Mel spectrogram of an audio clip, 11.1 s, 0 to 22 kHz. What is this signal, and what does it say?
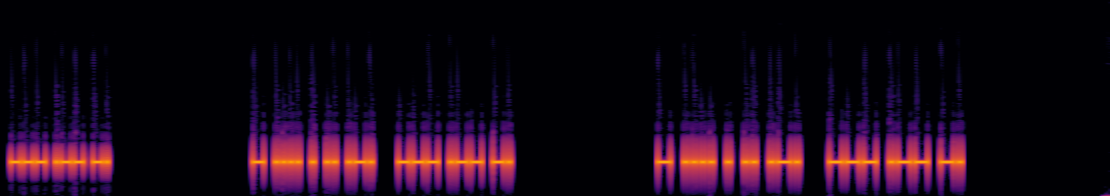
Morse code, heard as a keyed tone, about 34 wpm, 690 Hz. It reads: OWN THEIR OWN THEIR OWN
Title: Speed-Racing - Sets of 2 Words 28wpm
